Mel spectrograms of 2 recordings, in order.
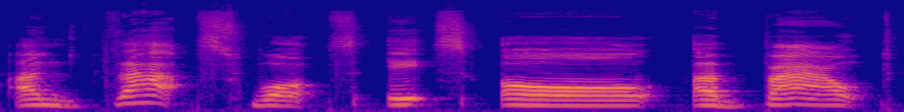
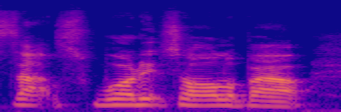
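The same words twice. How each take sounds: First: Slow and emphatic, every word leaned on; stretched, emphatic slogan. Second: Said in the usual way. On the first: Real, not acted. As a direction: drive the motto home slowly.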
